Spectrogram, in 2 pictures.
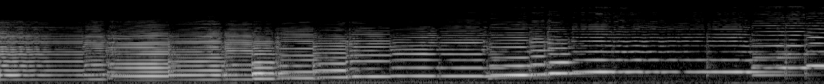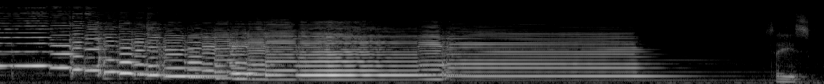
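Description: Struna Concert 4/4 violin, with a Russian spruce top, played with the bow. It plays a melody that climbs from the low G string to a high note about eight seconds in, then comes back down. It ends on a long held note that dies away near the end. The tone is deep in the bottom, with lots of ring.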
